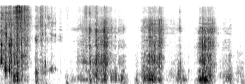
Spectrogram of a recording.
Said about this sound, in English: Yeah, I don't know if everyone can hear the crunching there, but that was a big, delicious crisp right there.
